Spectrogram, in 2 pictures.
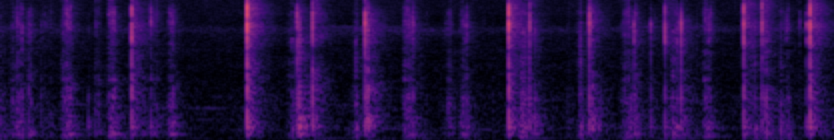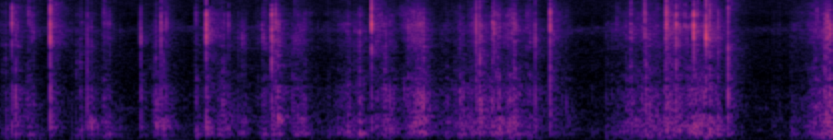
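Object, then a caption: Woven reed sleeping mat. Fingertips scratch and pluck at the weave of a large, flat woven sleeping mat made of thin dyed reed strands. The result is a quick run of dry, crackly scratches and sharp little ticks with bright edges, broken by a few louder snaps and one longer rasping stretch near the end.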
